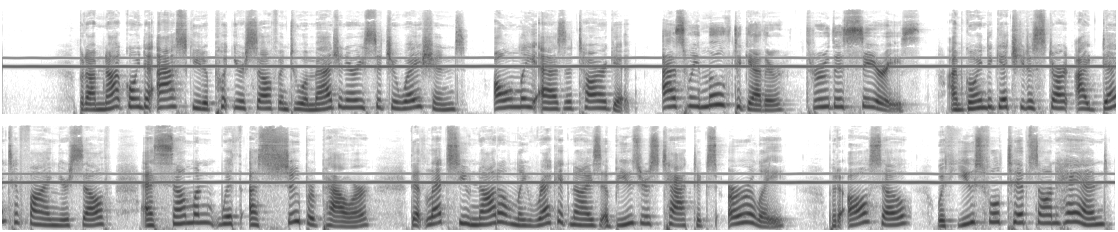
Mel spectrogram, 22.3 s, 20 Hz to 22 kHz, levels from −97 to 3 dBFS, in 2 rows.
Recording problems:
high-pitched whine; loud; throughout; 2 kHz, 9 dB below the speech

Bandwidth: 16 kHz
